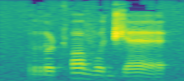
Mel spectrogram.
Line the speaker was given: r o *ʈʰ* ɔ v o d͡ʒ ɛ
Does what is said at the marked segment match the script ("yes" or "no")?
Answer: yes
